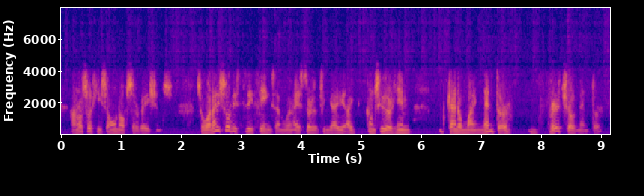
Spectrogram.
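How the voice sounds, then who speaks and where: The speaker is a man with a Castilian accent. His pitch varies in an ordinary way. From Spain. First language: Spanish. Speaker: author. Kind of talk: podcast interview. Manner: halting, with repeated words.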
